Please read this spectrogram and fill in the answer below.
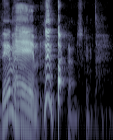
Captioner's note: speaking Spanish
